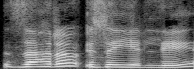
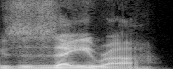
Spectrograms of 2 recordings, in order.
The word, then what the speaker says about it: Zahi: So it's Zahi actually, but I don't really blame you for the pronunciation because it's a little bit hard, you know. So more like Zra Zra.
